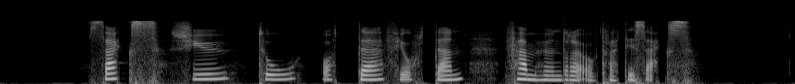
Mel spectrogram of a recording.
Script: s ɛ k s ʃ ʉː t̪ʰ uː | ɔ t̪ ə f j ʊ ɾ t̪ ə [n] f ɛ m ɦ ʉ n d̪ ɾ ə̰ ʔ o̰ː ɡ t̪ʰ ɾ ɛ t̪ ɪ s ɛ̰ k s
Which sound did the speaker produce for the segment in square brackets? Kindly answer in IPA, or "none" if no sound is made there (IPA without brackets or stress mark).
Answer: n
